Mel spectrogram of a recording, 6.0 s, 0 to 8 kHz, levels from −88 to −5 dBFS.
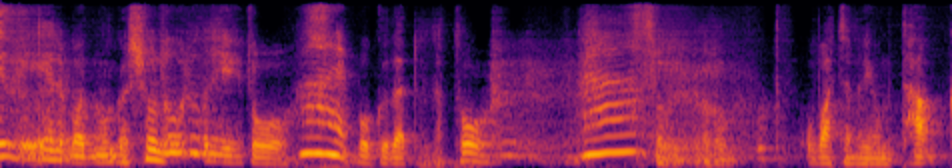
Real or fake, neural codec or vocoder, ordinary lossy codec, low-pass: fake; codec, 16 kHz, 0.5 kbps, X-Codec, WavLM features, trained on Multilingual LibriSpeech; none; 7.2 kHz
